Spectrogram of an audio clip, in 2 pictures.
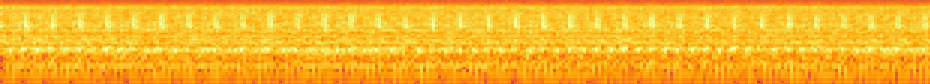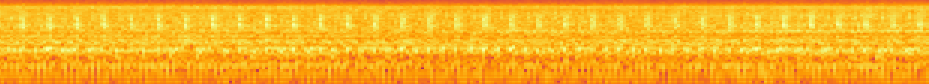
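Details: Lada Xray engine at cold idle: fast even sharp metallic ticking knock about three per second; owner asking what is knocking, source not pinned down.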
